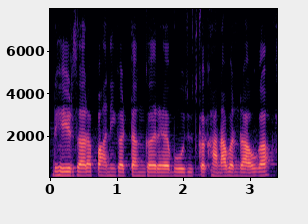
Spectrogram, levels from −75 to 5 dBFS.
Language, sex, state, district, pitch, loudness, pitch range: Hindi, female, Jharkhand, Deoghar, 165 Hz, -17 LUFS, 160-170 Hz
